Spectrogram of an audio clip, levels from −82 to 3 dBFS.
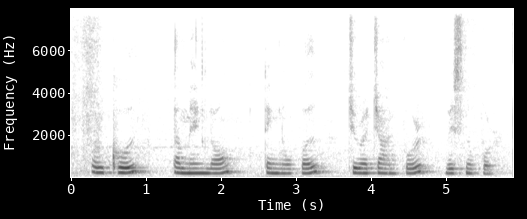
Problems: none marked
